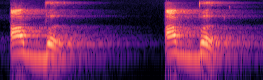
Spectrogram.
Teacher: با کی ادائیگی دونوں ہونٹوں کے جو تری والا حصہ ہے اس کو ملنے سے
